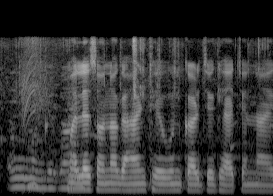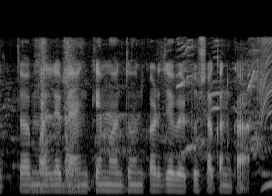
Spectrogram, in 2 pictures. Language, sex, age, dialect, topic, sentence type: Marathi, male, <18, Varhadi, banking, question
